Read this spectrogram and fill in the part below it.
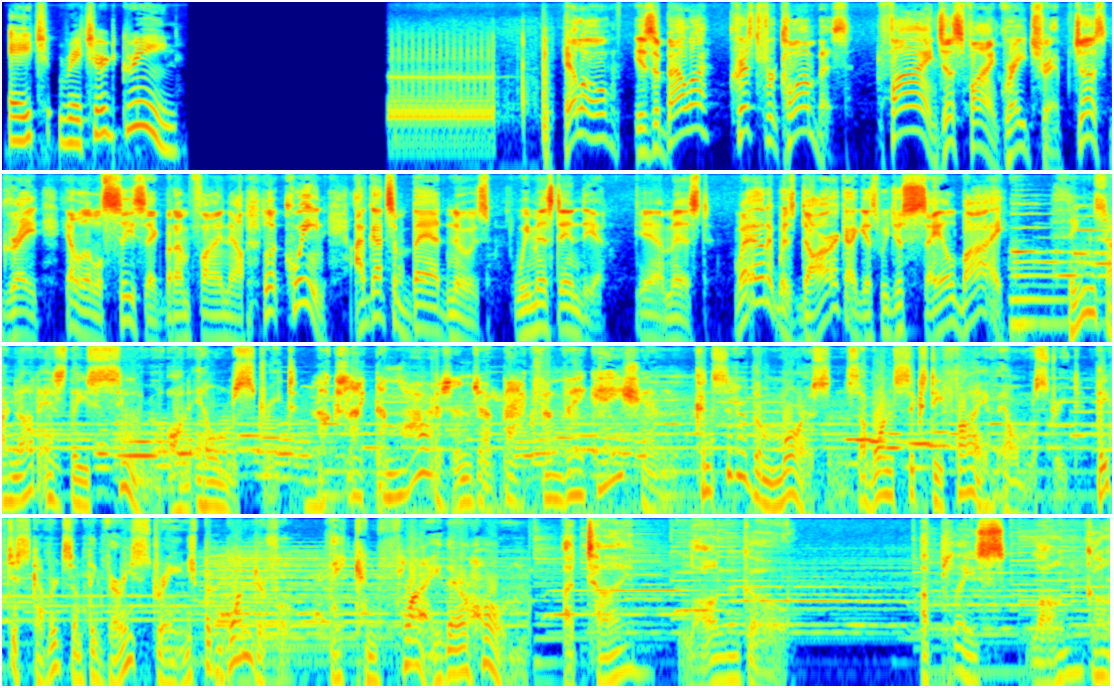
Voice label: commercial; Innovative LA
